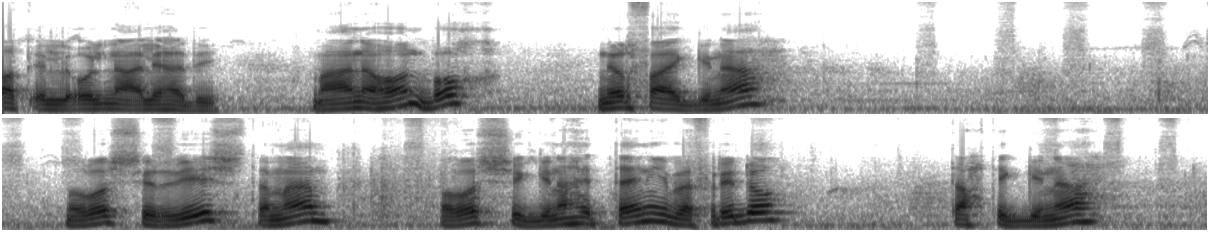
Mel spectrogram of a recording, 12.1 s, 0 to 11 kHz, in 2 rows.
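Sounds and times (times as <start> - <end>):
spray bottle spritzes: 4.6 - 7.0, 8.0 - 8.2, 11.2 - 12.0.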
